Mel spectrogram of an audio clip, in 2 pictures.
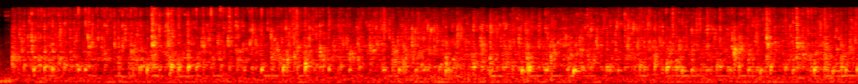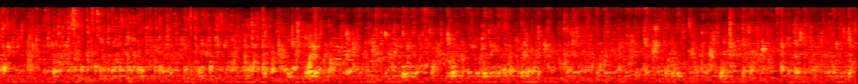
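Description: Water sloshing and splashing in a steel pot as raw rohu fish pieces are washed by hand, with many small knocks and clinks against the pot.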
